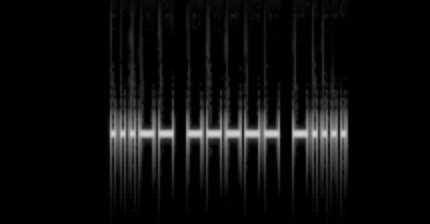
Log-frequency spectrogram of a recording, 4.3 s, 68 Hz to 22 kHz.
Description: Morse code, heard as a keyed tone, about 25 wpm, 700 Hz. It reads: 306
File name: Three Letter-Number Combinations - 25wpm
